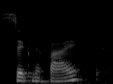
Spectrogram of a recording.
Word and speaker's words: signify: So again, that G is going to be pronounced, that g sound, that g sound is going to be pronounced, signify.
